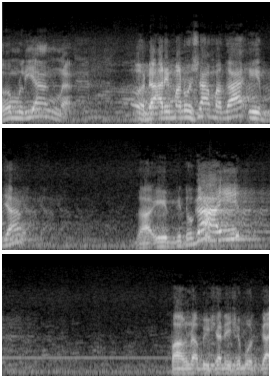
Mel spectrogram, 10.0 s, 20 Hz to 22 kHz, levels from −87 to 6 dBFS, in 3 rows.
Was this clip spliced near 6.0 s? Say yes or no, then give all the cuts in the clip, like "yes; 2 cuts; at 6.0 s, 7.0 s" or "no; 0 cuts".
no; 1 cut; at 1.7 s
